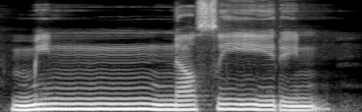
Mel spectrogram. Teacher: اگلی مثال یہاں پر ہمارے پاس نون کی ہے کہ جب نون ساکن تنوین کے بعد یرملون میں سے یہ نون آئے تو یہاں پر بھی ادغام کرنا ہے اور ادغام کے ساتھ ساتھ غنہ، تو اس کو پڑھیں گے ہم من نصیرین۔ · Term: ادغام مع الغنہ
